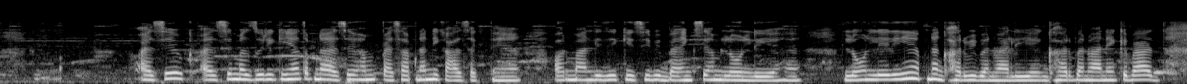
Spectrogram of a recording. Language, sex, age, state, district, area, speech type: Hindi, female, 18-30, Uttar Pradesh, Varanasi, rural, spontaneous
